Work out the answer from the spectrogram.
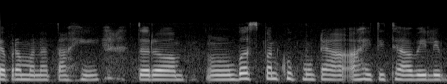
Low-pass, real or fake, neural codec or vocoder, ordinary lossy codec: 7.2 kHz; real; none; none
